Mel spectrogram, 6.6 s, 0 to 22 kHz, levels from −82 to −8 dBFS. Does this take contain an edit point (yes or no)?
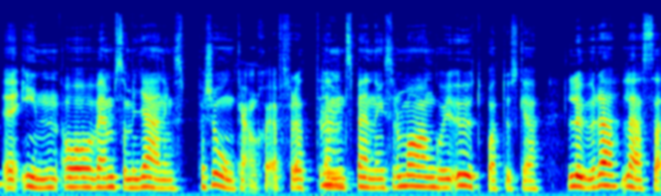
no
